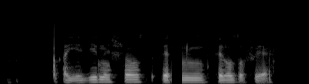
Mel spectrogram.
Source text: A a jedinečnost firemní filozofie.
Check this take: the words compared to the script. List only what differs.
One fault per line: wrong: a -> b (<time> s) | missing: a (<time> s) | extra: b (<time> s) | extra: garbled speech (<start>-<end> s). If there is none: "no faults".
no faults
